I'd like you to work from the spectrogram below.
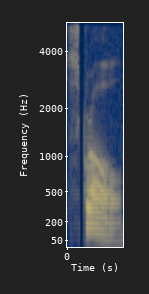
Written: scroll

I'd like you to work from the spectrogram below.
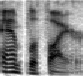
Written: amplifier

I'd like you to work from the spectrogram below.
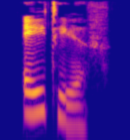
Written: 80th

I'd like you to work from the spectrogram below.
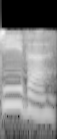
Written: diva

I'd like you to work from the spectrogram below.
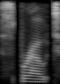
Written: sprout

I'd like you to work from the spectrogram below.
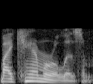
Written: bicameralism

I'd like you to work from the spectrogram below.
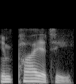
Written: impiety

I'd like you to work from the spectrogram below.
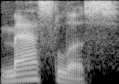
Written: massless

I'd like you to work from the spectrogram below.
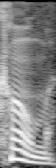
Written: comb

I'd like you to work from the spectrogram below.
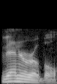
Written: venerable

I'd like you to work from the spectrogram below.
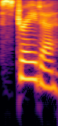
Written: strata

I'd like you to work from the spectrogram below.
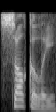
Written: sulkily

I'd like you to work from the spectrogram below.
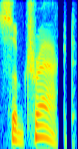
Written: subtract

